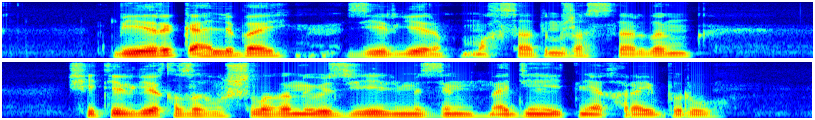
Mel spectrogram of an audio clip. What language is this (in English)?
Kazakh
